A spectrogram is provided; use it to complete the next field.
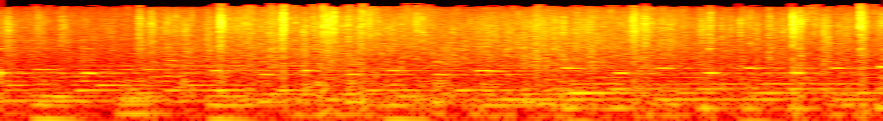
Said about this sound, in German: Und wie aus dem Nichts prasseln Unmengen von Tannenzapfen vom Himmel.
